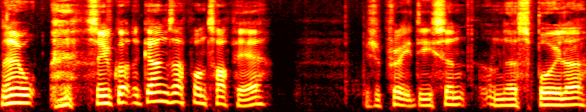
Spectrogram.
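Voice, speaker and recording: The speaker has a British accent and lively intonation. Long, frequent pauses break up the speech. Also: man, dry, close sound with no echo. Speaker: diecast toy collector and reviewer. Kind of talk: casual toy review, show-and-tell.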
